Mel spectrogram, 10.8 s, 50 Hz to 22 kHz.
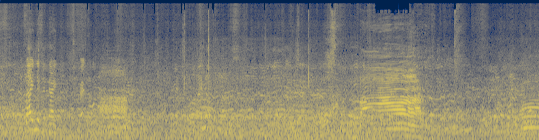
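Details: Cows at the Aftabganj cattle market, Dinajpur, on 5 March 2025 in Ramadan, where lean, bony cattle are traded. A drawn-out, wavering moo rises and falls near the end, surrounded by crowd noise and people talking.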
